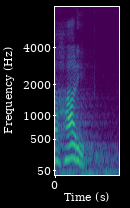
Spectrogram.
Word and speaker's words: hari: seria dessa maneira então equivale a essa aspiração tendo como exemplo do r a palavra Hari sabe o que significa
